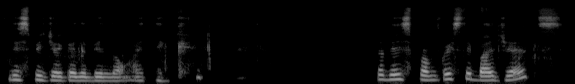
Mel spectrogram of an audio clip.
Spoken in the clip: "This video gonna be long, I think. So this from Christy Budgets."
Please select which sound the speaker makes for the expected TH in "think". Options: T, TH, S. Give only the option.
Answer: T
